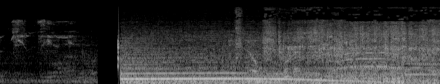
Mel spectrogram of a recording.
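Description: Sport motorcycle engine heard from on board, starting abruptly about a second in over a steady rush of noise. Its single high engine note holds level, then falls away over the last second as the revs drop going into a bend.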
